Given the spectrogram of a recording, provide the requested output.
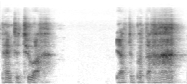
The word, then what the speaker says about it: Pentateuch: the of the Bible but well that's the Pentateuch but still so it's it's actually just so you know because I was raised Jewish it's actually pronounced Pentateuch you have to put that at the end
